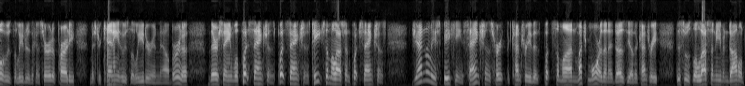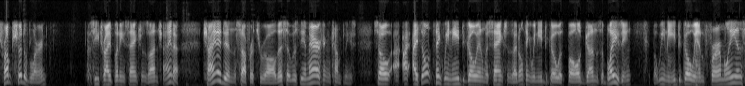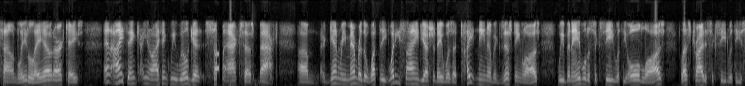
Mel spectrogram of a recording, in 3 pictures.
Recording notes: Opens the phone lines.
